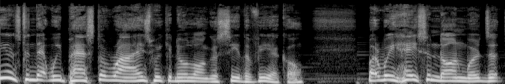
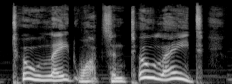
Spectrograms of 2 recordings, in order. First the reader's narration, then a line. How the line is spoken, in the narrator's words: cried Holmes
